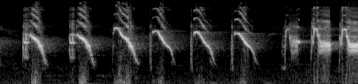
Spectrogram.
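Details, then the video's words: Javan myna of the Thailand type repeating one bright whistled note that slides steeply downward, about seven times at a steady pace, then finishing with two rougher chirps. "MERINDING DENGAR OCEHAN BURUNG JALAK INI || Jalak Kebo Thailand Gacor Full Isian"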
